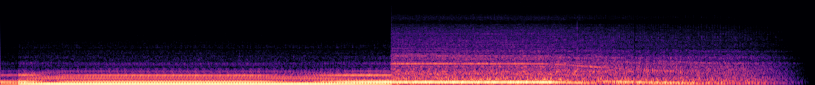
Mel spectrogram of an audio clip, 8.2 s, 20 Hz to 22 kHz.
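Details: BMW M5 V10 after rod bearing service, fuel filter replacement and repeated VANOS bleeds: smooth, even idle with steady low hum, no misses or ticks, then shuts down; engine sounds healthy.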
